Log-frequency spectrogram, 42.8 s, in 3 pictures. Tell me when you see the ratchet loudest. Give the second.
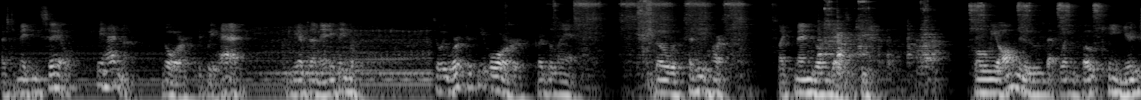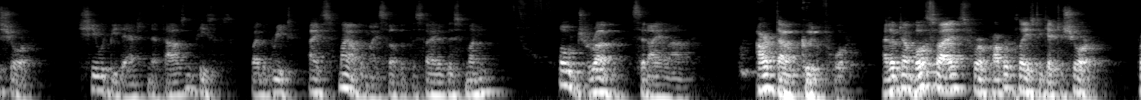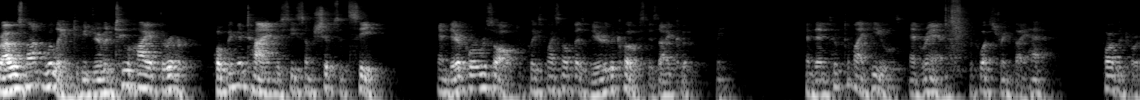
10 s.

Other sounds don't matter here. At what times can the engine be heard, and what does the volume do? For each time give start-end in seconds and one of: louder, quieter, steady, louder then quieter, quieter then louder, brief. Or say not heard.
0.0-5.5 louder.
